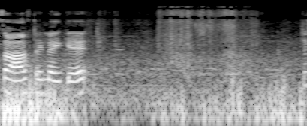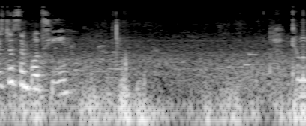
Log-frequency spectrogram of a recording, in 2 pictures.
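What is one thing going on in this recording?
Fabric rustles as a shirt is handled.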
